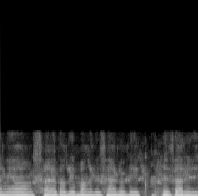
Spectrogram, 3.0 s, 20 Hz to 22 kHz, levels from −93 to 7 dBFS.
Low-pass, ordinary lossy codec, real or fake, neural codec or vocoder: 7.2 kHz; none; fake; codec, 16 kHz, 4.8 kbps, FACodec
